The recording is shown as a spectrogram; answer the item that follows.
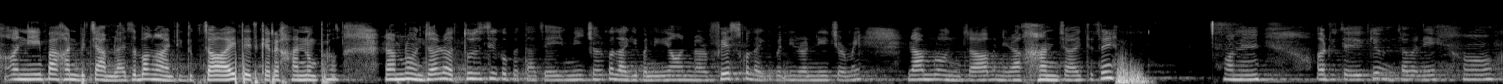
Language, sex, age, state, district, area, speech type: Nepali, female, 18-30, West Bengal, Kalimpong, rural, spontaneous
